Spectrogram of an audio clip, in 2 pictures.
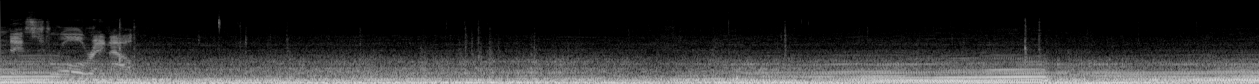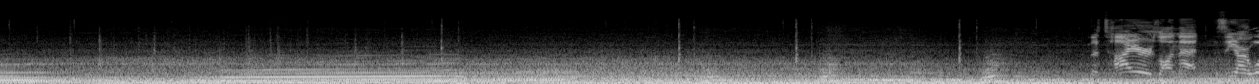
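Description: Corvette ZR1 on track, fitted with 345 Cup 2R tires and heavy aero, the engine droning and rising through gears as the car runs, with a person talking loudly over it throughout.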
